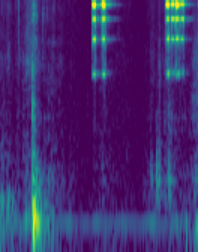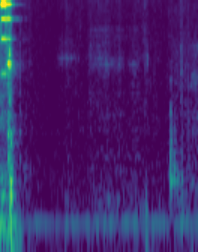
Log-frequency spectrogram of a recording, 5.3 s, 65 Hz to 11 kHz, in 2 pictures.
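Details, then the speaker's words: Walkera Runner 250 racing quadcopter power-up, controller turned on first then battery plugged in: a plug-in clunk then short, high, clean beeps in two quick groups, with a final controller beep; normal, ready to arm. "And then uh you'll hear another final beep from the controller itself and then you're ready to go."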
